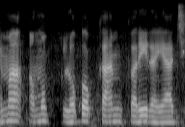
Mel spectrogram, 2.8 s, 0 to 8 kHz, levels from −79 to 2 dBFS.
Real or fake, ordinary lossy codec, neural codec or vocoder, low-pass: fake; none; codec, 16 kHz, 4.8 kbps, FACodec; 7.2 kHz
